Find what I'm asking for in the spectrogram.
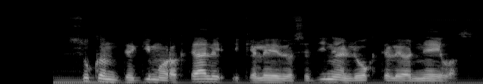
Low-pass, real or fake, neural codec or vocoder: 9.9 kHz; real; none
